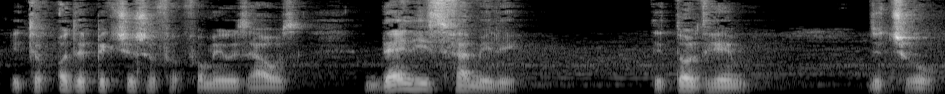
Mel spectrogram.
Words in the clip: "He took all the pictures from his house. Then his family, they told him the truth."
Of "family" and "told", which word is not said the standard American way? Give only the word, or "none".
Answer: none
